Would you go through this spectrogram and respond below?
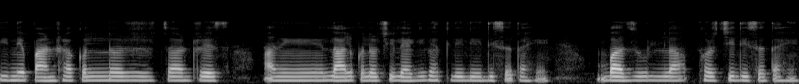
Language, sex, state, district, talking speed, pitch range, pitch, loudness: Marathi, female, Maharashtra, Solapur, 125 wpm, 180-185 Hz, 180 Hz, -21 LUFS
